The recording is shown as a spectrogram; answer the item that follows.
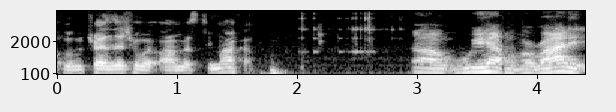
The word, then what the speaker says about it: Temakha: The proper pronunciation is Temakha.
